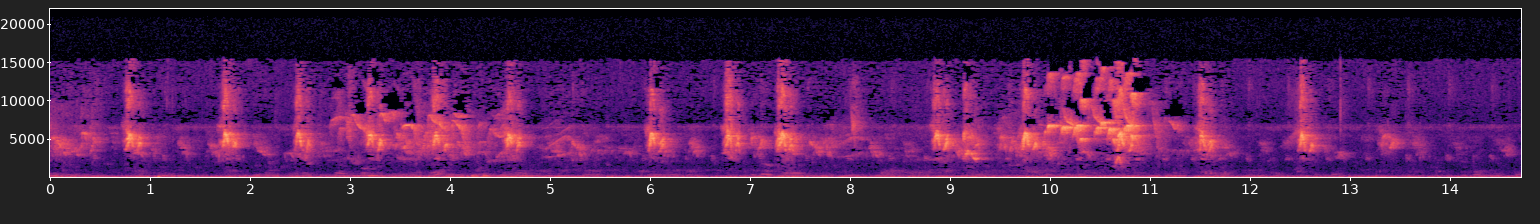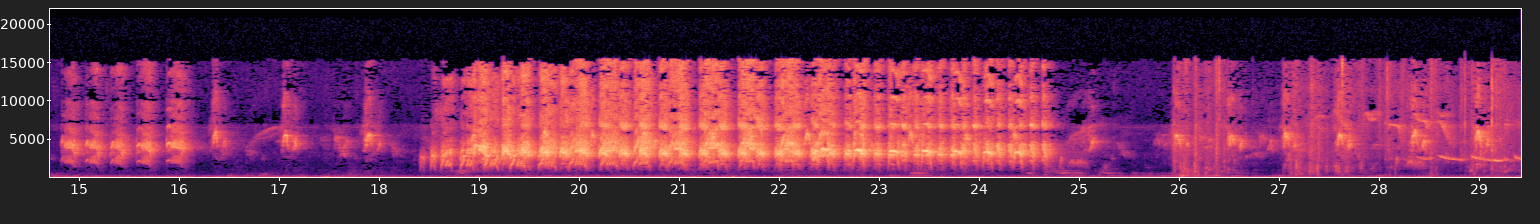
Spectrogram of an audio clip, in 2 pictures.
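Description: Small birds chirping here and there in short high calls. About two-thirds of the way through comes a loud, fast rattling chatter lasting about six seconds. Near the end there is a short falling run of notes.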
